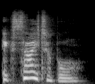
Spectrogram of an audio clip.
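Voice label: "excitable", British English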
